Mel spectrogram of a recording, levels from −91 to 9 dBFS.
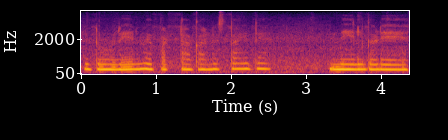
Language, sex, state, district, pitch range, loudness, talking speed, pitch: Kannada, female, Karnataka, Dharwad, 235-250 Hz, -13 LUFS, 95 wpm, 235 Hz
